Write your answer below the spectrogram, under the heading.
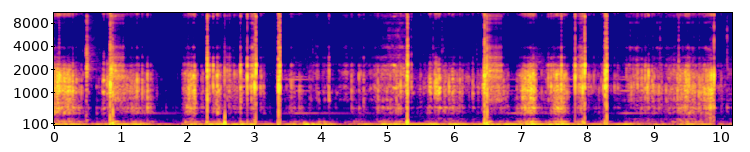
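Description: Handling and movement noise on a bow-mounted camera carried through woods: scuffing and rustling in uneven bursts over a steady low rumble, with many sharp clicks and knocks.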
